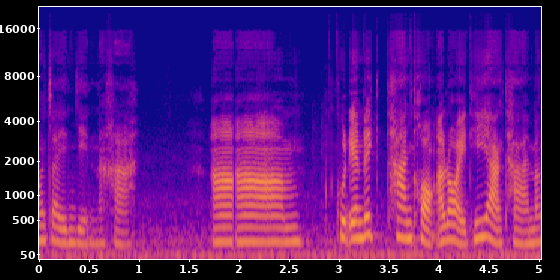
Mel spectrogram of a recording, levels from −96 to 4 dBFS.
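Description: CD skip at 1.94 s: the laser lost its track and landed on a different turn of the disc's spiral, so the player muted for a few milliseconds and resumed elsewhere. The speech gives a brief tick and then an abrupt jump in continuity.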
